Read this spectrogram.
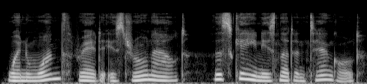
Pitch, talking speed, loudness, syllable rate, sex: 190 Hz, 180 wpm, -15 LUFS, 4.3 syllables/s, female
